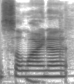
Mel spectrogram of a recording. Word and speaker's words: Celina: a whole Vlog on Salina it's spelled Selena but we call it Celina I'm not real sure why but I have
